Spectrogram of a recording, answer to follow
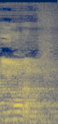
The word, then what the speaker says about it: iota: Okay, so my professors told me to pronounce it like E, like machine, E. Okay, so iota is going to be E.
